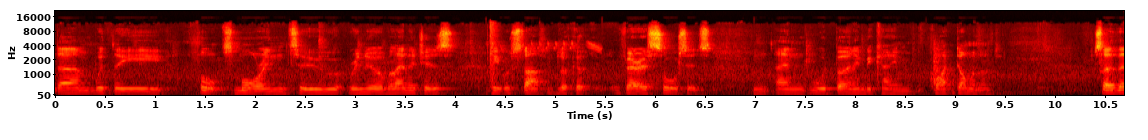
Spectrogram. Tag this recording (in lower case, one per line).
speech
